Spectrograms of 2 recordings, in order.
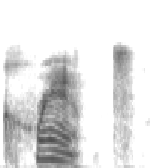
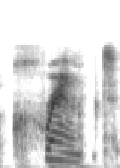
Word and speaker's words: cramped: pronunciation first we have cramped so this is a P and P and K will always have a t sound so cramped so this e is silent and there's a T sound cramped conditions yeah now no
